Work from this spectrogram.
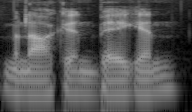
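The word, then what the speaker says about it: Menachem Begin: couple things so the prime minister's name was manakan Bean is the way they pronounce itan I said bean and um I'm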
